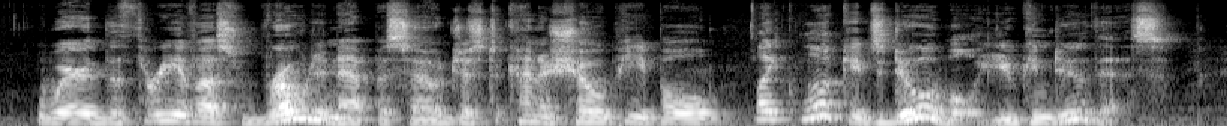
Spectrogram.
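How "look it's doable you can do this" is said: usual speaking voice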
